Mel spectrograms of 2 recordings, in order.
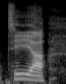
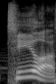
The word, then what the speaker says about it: Aila: Meanwhile, Aillaa on uh or is it Aila? I'm sorry if I'm getting your name wrong. And yes, that's Aila.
